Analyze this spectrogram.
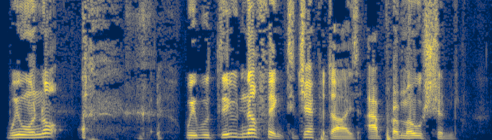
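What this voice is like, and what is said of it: David Gold impression drifting Irish. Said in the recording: “Good accent. ... I've got Irish bit. Where's David Gold gone Irish?”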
